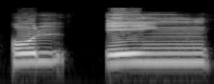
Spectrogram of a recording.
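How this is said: There is a brief stop after qul. "ada saktah"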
